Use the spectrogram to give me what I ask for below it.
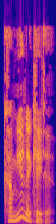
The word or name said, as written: communicative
